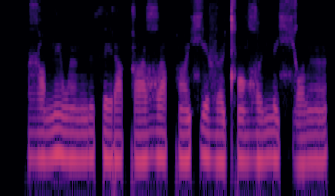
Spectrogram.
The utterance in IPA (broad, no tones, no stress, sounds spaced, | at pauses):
ɣ ɑ n ẽ w œ̃ ŋ ʉ θ e ɾ æ q æ ʁʷ ɛ qʷ œ̃ ç e v œ cʰ ɔ̃ ʁ ʉ n e ç ɔ l œ̃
